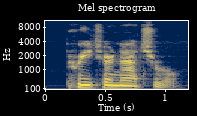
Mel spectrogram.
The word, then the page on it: preternatural: American English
